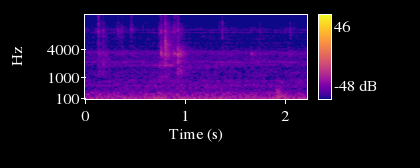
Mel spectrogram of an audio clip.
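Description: Near silence: room tone, with a faint click a little before a second in.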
